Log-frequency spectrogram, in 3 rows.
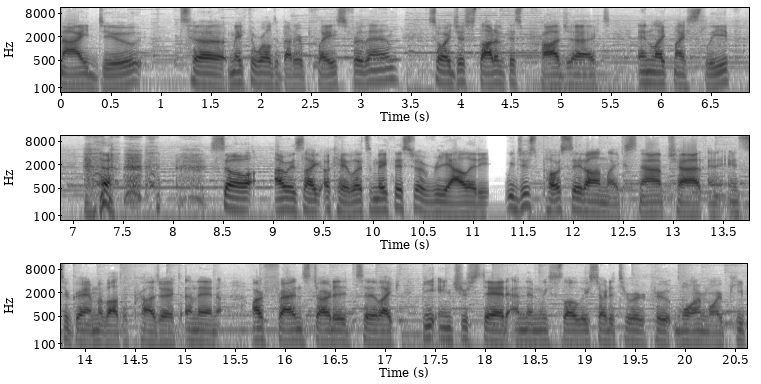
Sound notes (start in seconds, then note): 7.1 laughing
